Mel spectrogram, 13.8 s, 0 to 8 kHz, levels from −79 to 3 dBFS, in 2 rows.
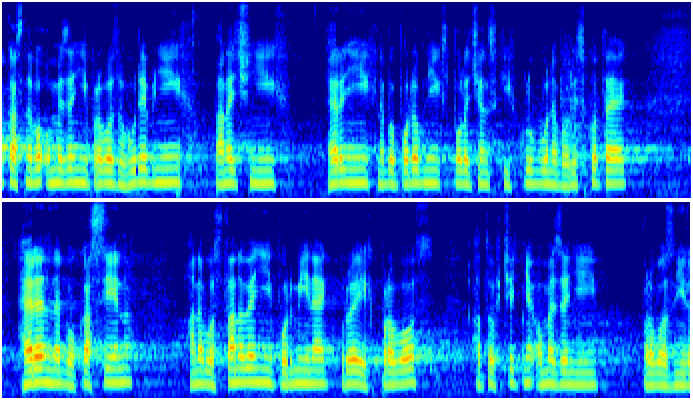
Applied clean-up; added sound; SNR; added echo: none; none; none; none.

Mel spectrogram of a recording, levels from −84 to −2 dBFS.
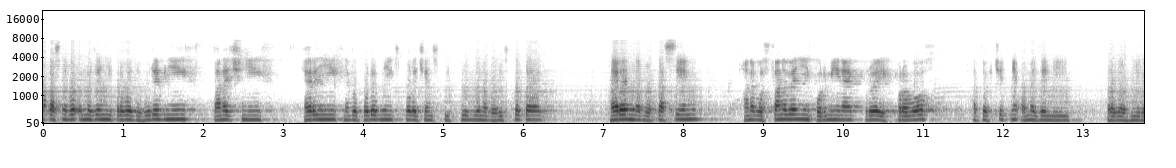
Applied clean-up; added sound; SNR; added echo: neural separator model SepFormer DNS4.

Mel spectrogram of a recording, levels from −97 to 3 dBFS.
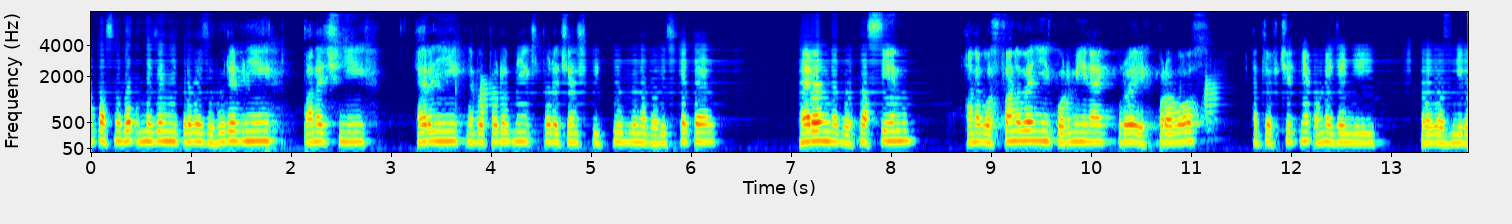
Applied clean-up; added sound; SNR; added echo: neural mask model DeepFilterNet 3.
